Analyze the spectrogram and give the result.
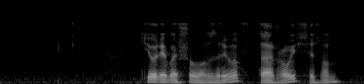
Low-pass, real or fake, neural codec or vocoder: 7.2 kHz; fake; codec, 16 kHz, 4 kbps, FunCodec, trained on LibriTTS, 50 frames a second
